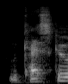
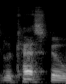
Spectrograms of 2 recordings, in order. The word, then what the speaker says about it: Lucescu: teams, and his unofficial mentor was coach Maestro Lucescu, I think it's pronounced, who's Romanian, and he brought him into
